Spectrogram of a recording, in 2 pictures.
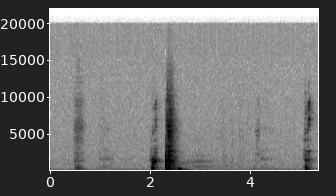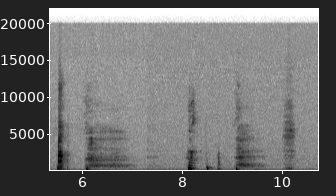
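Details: Several sharp, explosive sneezes in quick bursts, some paired, with breathy intakes between, in a quiet room; deliberately induced sneezing.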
